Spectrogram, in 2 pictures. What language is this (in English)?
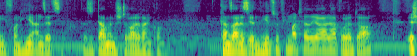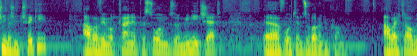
German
